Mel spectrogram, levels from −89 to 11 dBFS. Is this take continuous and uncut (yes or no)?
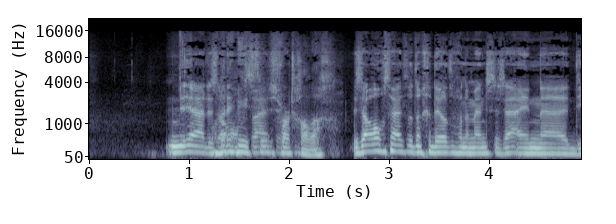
no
